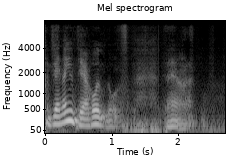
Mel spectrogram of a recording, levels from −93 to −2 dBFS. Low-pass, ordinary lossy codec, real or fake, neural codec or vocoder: 7.2 kHz; none; fake; codec, 16 kHz, 0.5 kbps, FreqCodec, larger model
